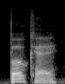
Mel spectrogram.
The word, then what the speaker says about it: bokeh: that has taken the photography World by storm Boke pronounced as Boke originates from a Japanese word which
